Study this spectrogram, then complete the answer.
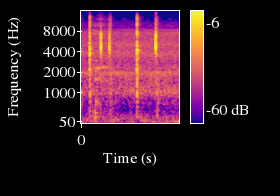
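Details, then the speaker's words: Lesco Viper 54" zero-turn mower with a replacement engine: quick light metallic clicks as the loose harness wire touches the anti-backfire fuel solenoid terminal. The solenoid is snapping in and allows fuel flow. Normal solenoid click. "can hear it clicking. So we need that to run."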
